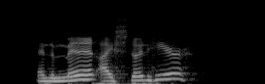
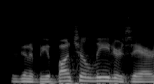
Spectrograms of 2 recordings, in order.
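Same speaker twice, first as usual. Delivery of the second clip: ordinary delivery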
